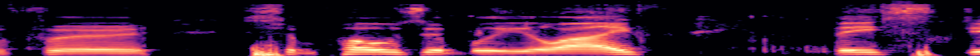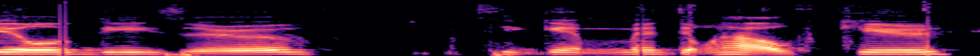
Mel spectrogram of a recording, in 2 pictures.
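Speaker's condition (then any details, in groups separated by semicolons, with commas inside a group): Cerebral palsy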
